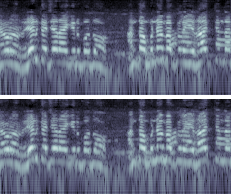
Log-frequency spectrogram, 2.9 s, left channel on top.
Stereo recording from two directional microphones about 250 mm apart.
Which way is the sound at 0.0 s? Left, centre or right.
Centre.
